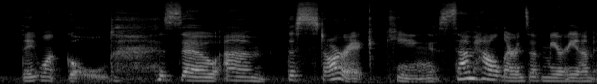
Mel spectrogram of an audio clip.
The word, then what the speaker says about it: Staryk: In my head, I pronounced it Staryk. It's Staryk.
